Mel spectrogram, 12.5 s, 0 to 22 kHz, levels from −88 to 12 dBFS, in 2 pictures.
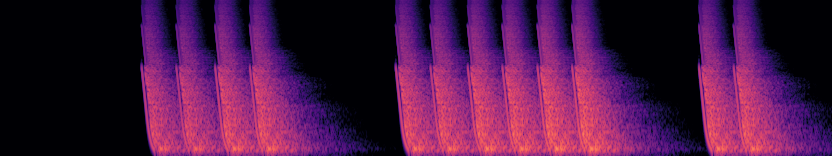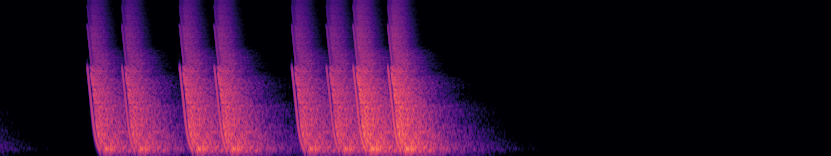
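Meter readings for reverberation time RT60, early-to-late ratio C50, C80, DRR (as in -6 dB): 0.70 s, 0.5 dB, 5.0 dB, -11.0 dB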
